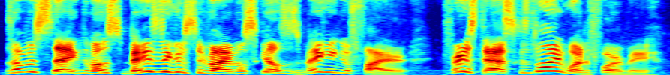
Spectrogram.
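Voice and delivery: chirpy surprised underwater stranger; squeaky NPC. Acted. Trapped islander greets the first visitor, high squeaky.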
